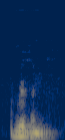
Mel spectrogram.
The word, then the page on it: riven: British English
